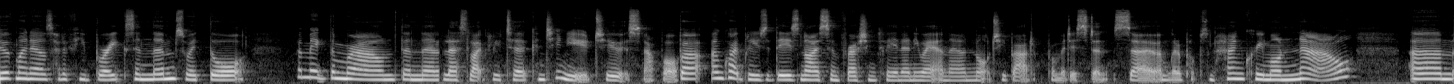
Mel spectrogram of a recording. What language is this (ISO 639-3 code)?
eng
